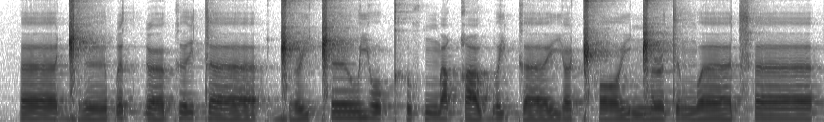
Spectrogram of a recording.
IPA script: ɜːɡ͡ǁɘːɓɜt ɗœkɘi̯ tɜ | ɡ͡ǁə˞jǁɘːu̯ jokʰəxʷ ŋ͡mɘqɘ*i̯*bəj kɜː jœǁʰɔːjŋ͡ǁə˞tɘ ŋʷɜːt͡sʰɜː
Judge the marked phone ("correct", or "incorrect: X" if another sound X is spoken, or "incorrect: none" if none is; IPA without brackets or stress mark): incorrect: u̯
